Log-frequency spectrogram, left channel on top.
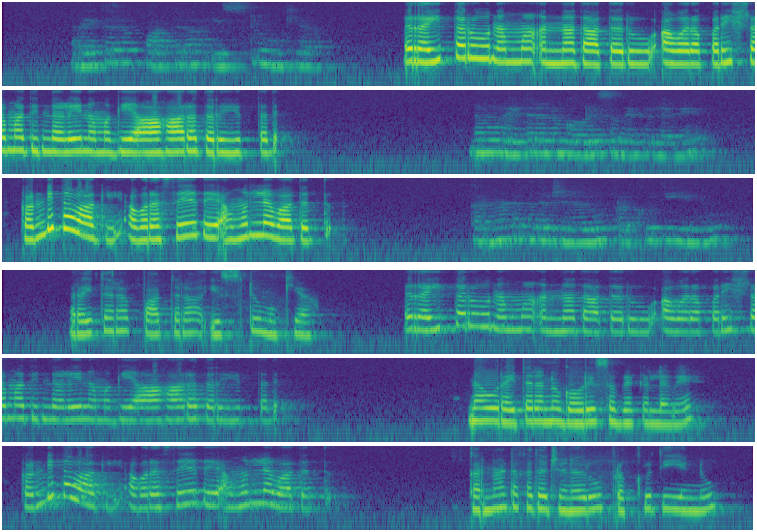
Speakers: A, on the right; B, on the left.
A: ರೈತರ ಪಾತ್ರ ಎಷ್ಟು ಮುಖ್ಯ
B: ರೈತರು ನಮ್ಮ ಅನ್ನದಾತರು ಅವರ ಪರಿಶ್ರಮದಿಂದಲೇ ನಮಗೆ ಆಹಾರ ದೊರೆಯುತ್ತದೆ
A: ನಾವು ರೈತರನ್ನು ಗೌರವಿಸಬೇಕಲ್ಲವೇ
B: ಖಂಡಿತವಾಗಿ ಅವರ ಸೇವೆ ಅಮೂಲ್ಯವಾದದ್ದು
A: ಕರ್ನಾಟಕದ ಜನರು ಪ್ರಕೃತಿಯನ್ನು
